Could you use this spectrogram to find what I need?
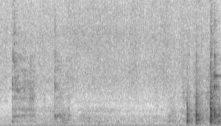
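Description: Meat frying and simmering in olive oil and butter gives a soft, steady sizzle in the pan, broken by a few utensil clicks and stirring scrapes that grow busier toward the end, with no talk.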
